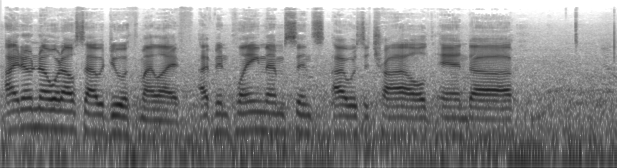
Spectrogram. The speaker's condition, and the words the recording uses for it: No condition.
